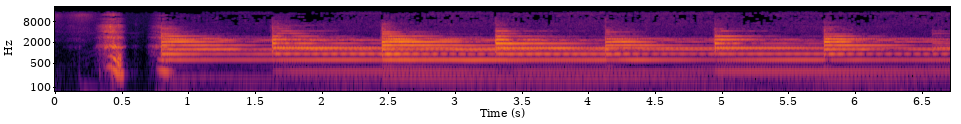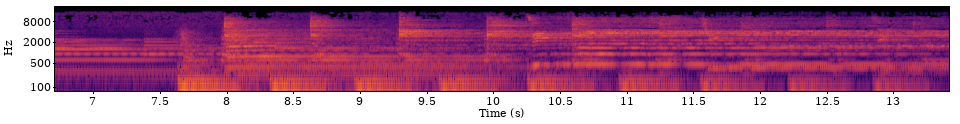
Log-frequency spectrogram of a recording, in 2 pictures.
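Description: A Christmas carol opens with steady, ringing bell chimes struck in an even rhythm, then a full band with a thumping bass beat joins in, loud and close, with no voices.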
